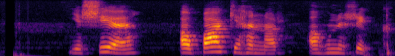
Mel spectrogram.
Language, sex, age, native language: Icelandic, male, 12, Icelandic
